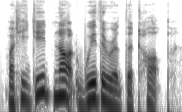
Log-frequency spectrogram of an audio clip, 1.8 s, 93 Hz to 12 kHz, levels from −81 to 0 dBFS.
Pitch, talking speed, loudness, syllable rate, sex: 155 Hz, 265 wpm, -17 LUFS, 5.4 syllables/s, male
